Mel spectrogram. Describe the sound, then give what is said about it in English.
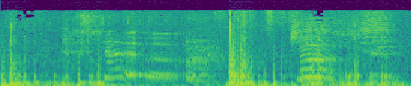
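A single loud thump of a microphone being knocked lands partway through, a heavy dull bump amid ongoing chatter from voices. “Knock the mic on the Bad juice.”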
